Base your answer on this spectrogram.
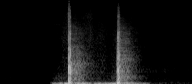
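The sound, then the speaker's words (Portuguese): Body percussion with hands clapping and slapping the chest: two sharp, bright smacks about half a second apart over a short, dull thumping burst, moderately quiet and alone without talk. “batendo palmas, batendo com as mãos no peito”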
